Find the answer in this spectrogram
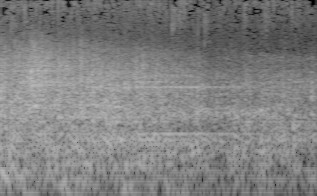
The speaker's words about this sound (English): The night of the storm. Such a storm. There'd been nothing like it since the night he'd barged in on Arthur in the garden shed.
